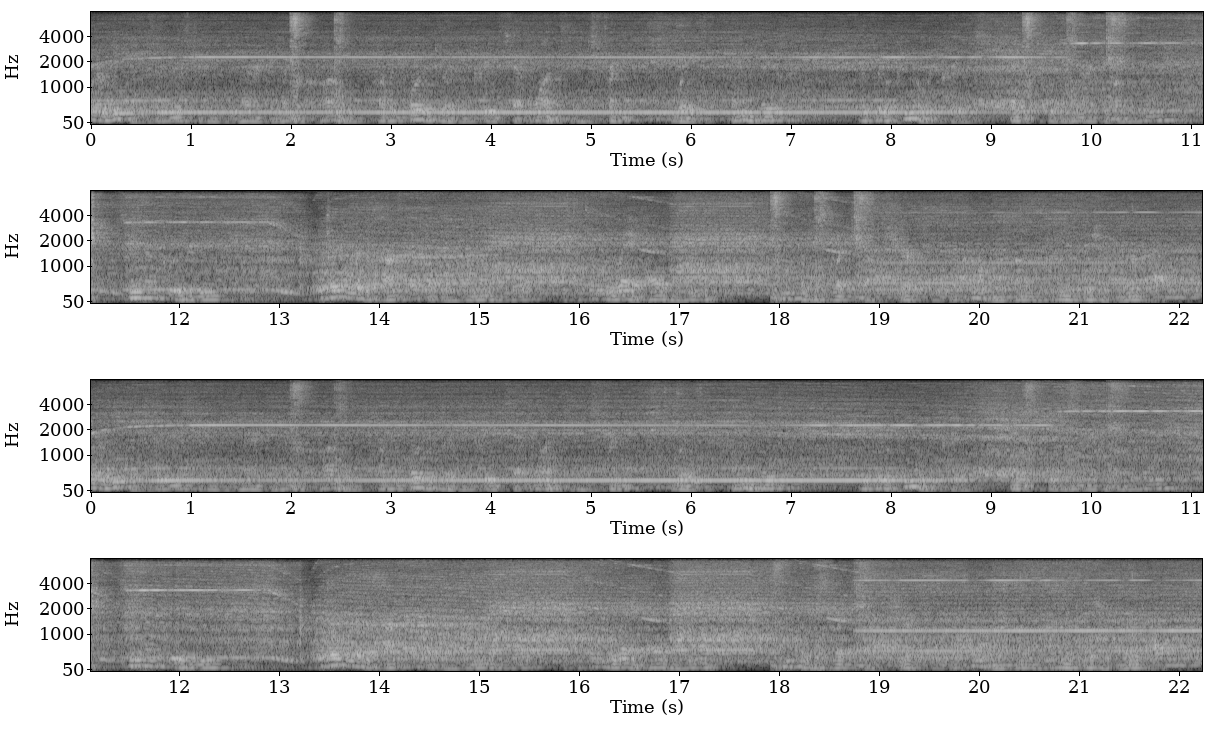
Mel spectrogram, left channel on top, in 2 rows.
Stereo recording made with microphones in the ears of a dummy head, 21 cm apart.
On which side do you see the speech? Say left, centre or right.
left.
